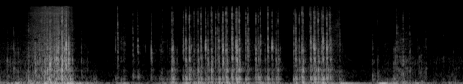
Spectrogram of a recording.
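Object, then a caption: Mechanical keyboard with plastic keycaps. A low-profile mechanical keyboard with plastic keycaps is typed fast with the fingertips of both hands. A short broadband rustle opens the clip, then comes a dense run of quick, sharp clicks with a low thock under bright, clacky tops. The keys come in bursts, with brief pauses between the flurries.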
